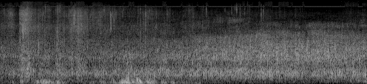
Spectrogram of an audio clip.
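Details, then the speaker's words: Steady high hiss of pressurised water escaping from a broken drip irrigation line under a backyard bush, over rustling and handling noise; water leak. "I'm hearing some noises and it sounds like there's a leak somewhere underneath one of these bushes"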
